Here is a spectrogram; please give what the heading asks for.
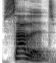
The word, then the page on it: salad: British English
